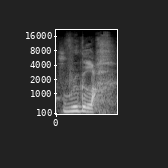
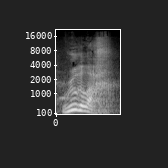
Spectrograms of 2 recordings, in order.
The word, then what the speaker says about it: Rugelach: Sent us a video explaining the pronunciation. Yes. Rugelach. Rugelach.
